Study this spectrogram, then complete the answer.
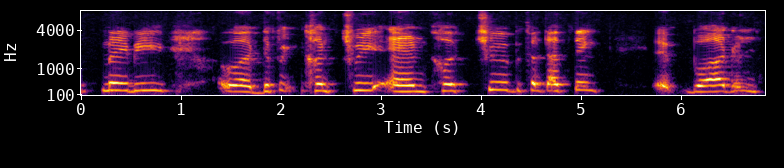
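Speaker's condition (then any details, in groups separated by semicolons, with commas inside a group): Cerebral palsy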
